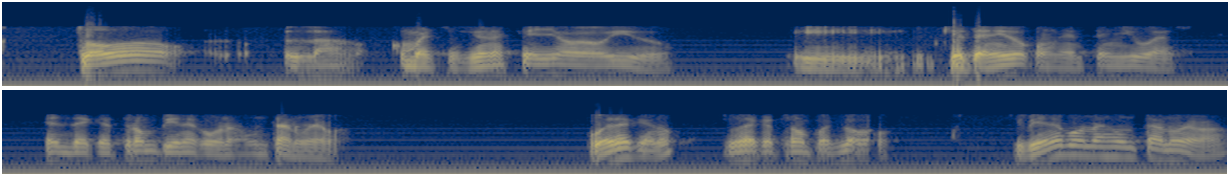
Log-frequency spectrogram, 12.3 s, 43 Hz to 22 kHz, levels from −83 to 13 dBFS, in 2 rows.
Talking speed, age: 185 wpm, 30-49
